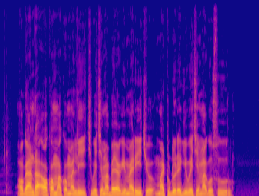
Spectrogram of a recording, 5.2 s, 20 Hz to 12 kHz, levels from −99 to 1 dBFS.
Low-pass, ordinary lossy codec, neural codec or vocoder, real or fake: none; none; none; real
